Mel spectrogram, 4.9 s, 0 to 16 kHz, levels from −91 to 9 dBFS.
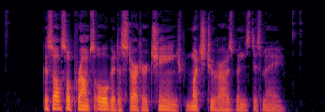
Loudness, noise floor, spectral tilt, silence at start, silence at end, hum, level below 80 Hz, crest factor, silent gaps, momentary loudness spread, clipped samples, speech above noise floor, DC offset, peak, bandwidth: -24 LUFS; -81 dBFS; -5 dB/octave; 0.65 s; 0.65 s; none; -42 dBFS; 22 dB; none; 12 LU; under 0.1%; 56 dB; under 0.1%; -4 dBFS; 11.5 kHz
